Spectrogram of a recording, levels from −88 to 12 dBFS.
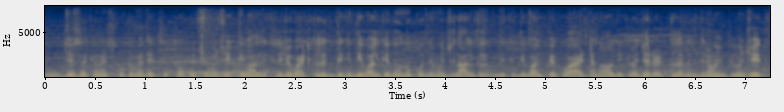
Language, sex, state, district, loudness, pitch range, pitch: Hindi, male, Bihar, Bhagalpur, -24 LUFS, 135-150 Hz, 145 Hz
